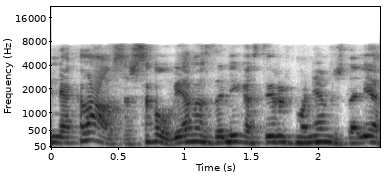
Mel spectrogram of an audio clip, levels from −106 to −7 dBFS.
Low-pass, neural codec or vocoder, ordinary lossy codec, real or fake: 7.2 kHz; none; AAC, 48 kbps; real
